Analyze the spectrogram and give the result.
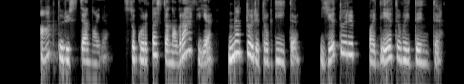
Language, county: Lithuanian, Vilnius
